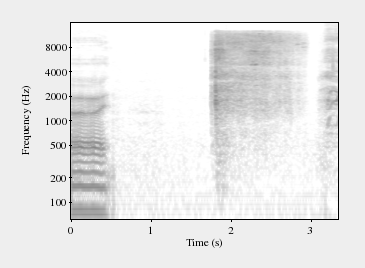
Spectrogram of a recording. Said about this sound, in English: Eventually, he's interrupted by breaking glass.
